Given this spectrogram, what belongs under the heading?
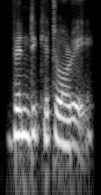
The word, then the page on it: vindicatory: Indian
